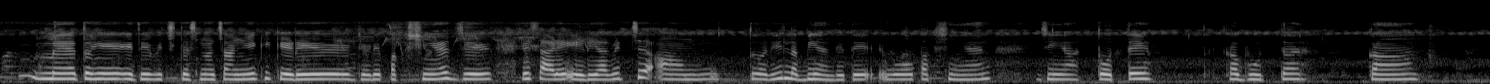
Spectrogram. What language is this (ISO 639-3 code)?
doi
